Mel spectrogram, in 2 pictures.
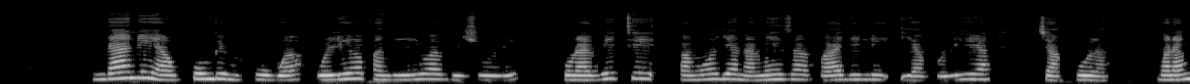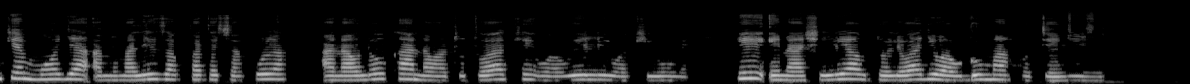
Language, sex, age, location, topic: Swahili, male, 36-49, Dar es Salaam, finance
